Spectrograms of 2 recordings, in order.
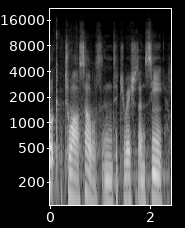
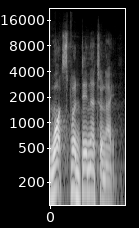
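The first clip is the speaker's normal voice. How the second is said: loud shouting, right up close; 3 semitones higher, 3 dB louder than usual. Telling a joke about a husband asking his wife about dinner, imitating him shouting. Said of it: "shouts in her ear".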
